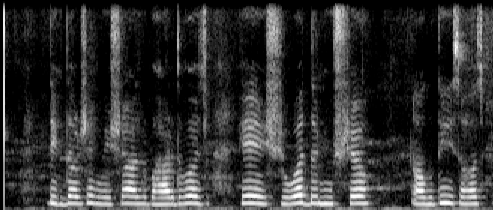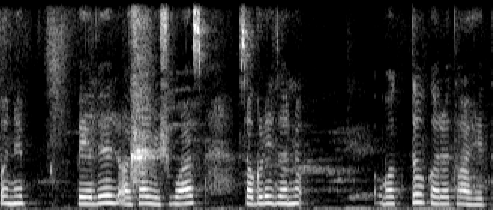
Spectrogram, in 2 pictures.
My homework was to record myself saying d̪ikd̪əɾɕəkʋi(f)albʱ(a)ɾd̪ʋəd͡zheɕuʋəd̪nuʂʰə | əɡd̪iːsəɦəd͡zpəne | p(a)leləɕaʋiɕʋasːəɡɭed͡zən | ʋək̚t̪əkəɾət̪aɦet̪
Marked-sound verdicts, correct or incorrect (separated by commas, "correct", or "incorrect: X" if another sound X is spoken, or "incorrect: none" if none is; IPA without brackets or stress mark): incorrect: ɕ, correct, incorrect: e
